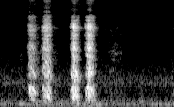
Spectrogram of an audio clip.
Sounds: Sniff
